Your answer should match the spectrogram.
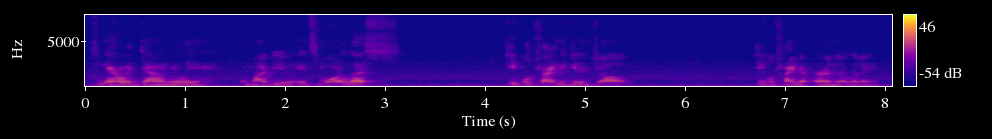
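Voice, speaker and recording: A man's voice: fairly low pitch, normal speed, pauses often, mellow, dull audio. A man giving an unscripted, matter-of-fact monologue, hesitating as he thinks aloud. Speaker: online video ranter who works in the military. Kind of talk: unscripted monologue rant to listeners. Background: background noise, roommate nearby.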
